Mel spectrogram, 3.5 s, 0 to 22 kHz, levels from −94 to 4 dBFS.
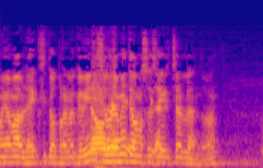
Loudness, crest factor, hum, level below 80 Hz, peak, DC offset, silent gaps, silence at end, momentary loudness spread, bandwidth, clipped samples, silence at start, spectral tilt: -15 LUFS; 14 dB; none; -48 dBFS; -2 dBFS; under 0.1%; none; 0 s; 13 LU; 11 kHz; under 0.1%; 0 s; -6 dB/octave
